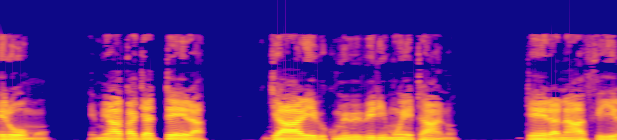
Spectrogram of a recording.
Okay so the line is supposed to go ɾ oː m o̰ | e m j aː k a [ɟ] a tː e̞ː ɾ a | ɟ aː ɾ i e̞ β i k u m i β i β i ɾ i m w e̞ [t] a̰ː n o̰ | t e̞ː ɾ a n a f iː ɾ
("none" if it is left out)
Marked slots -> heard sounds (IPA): ɟ, t

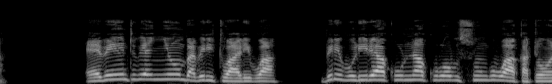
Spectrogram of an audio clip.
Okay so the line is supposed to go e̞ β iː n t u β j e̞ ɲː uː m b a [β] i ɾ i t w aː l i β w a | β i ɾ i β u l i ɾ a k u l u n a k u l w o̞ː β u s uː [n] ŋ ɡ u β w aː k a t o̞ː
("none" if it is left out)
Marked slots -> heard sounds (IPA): β, none

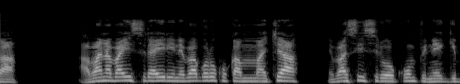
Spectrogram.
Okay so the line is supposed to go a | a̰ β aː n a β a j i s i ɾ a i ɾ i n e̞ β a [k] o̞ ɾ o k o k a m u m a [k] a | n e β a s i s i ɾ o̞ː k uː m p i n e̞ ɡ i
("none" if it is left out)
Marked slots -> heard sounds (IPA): ɡ, c

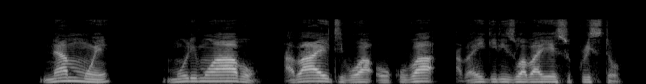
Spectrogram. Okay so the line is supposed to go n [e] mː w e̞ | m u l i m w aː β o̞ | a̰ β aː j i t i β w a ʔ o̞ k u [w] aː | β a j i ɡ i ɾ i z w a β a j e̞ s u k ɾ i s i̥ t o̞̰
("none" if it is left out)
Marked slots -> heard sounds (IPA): a, β

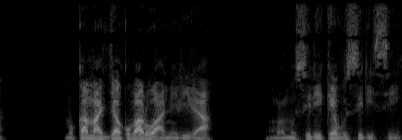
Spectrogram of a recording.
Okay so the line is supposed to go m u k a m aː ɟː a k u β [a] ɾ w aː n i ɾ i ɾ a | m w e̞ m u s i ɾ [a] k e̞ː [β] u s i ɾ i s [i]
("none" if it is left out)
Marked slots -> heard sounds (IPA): a, i, β, i

